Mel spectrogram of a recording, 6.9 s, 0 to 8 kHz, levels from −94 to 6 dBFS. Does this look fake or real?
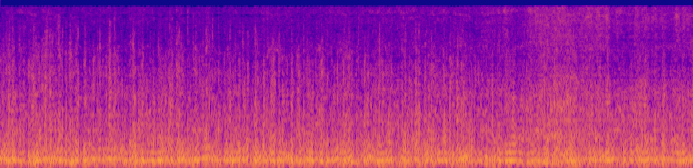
fake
